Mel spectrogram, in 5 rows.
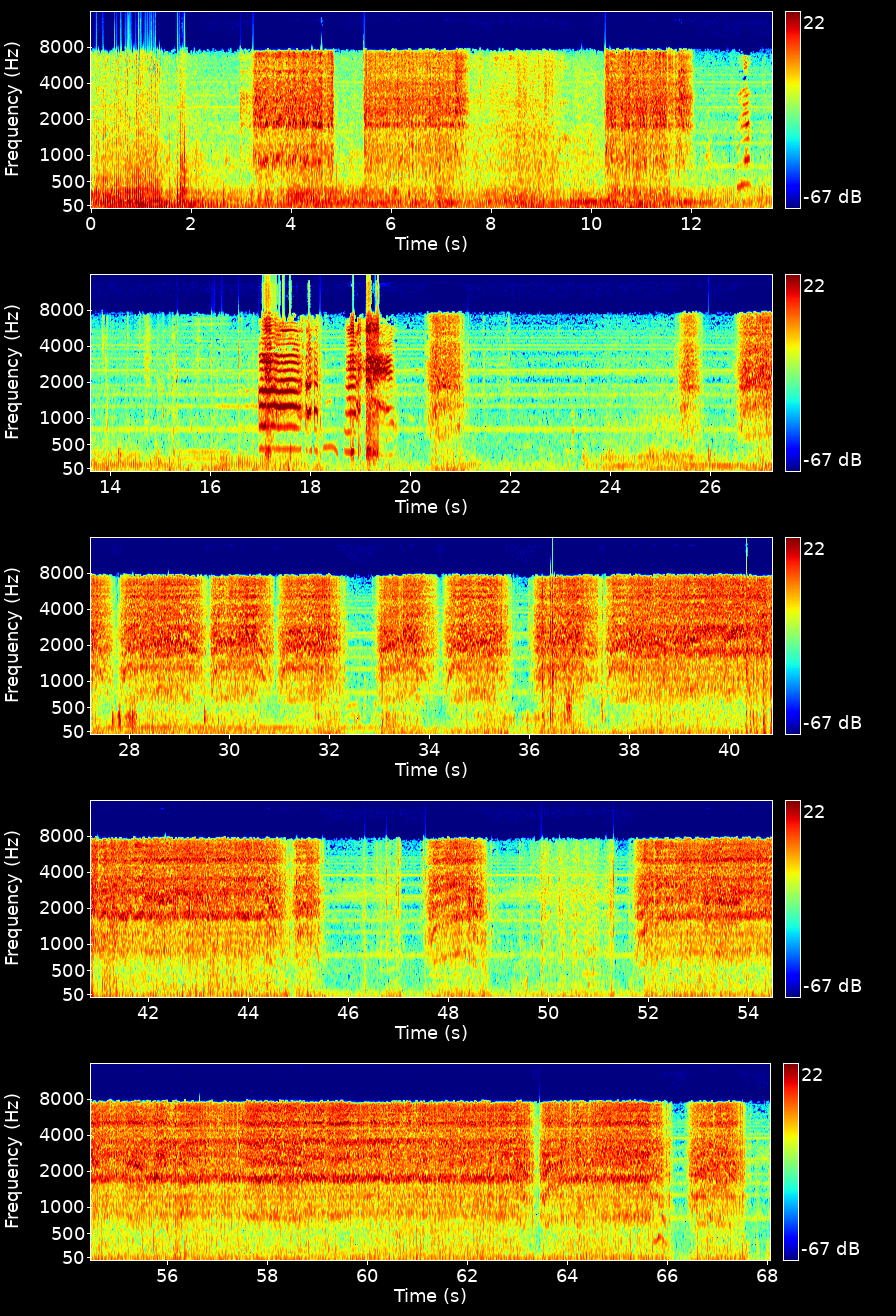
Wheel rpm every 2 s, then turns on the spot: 0, 80, 170, 180, 0, 190, 10, 0, 0, 0, 30, 0, 10, 80, 140, 140, 80, 110, 110, 210, 230, 220, 90, 40, 60, 30, 210, 230, 230, 220, 230, 170, 180, 80.
20-22 24-26 48-50 66-68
